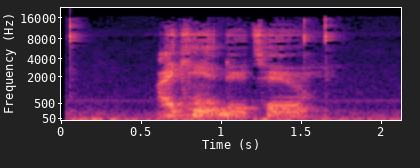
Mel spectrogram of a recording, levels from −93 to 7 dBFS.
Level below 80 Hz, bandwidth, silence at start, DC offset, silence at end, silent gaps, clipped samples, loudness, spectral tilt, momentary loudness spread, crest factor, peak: -40 dBFS; 17 kHz; 0.05 s; under 0.1%; 0 s; none; under 0.1%; -19 LUFS; -3 dB/octave; 7 LU; 22 dB; 0 dBFS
